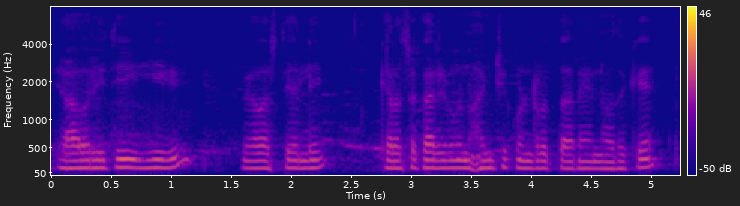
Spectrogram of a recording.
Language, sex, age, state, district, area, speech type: Kannada, male, 60+, Karnataka, Chikkamagaluru, rural, spontaneous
